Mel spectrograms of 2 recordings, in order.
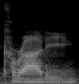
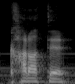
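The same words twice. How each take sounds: First: It is said with an English-style pronunciation. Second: It is said with a Japanese-style pronunciation. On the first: It is easier for listeners to understand. "I often say karate or karaoke because it's easier for uh, people to understand" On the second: It is the actual Japanese word. "actual Japanese word is karate"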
